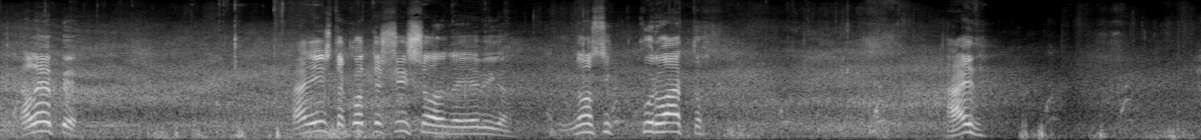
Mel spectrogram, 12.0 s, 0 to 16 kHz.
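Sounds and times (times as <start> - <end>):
motor scooter passing: 0.0 - 12.0
road traffic rushing: 0.0 - 12.0.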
